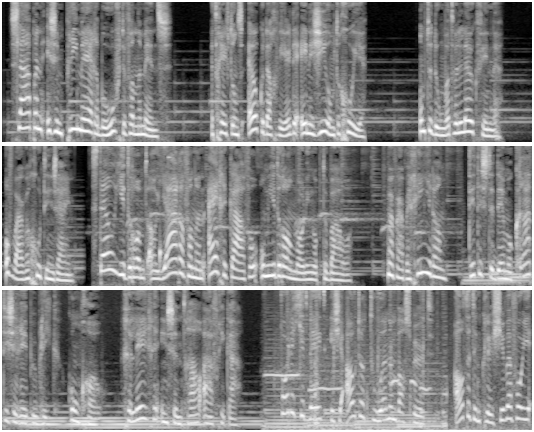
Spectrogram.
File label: Corporate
